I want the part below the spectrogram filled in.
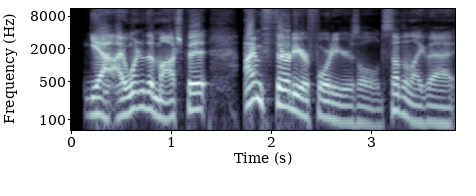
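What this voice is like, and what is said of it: Hoarse, low-energy voice. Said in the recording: “I'm a little low energy. ... My voice is a little gone because I was singing”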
